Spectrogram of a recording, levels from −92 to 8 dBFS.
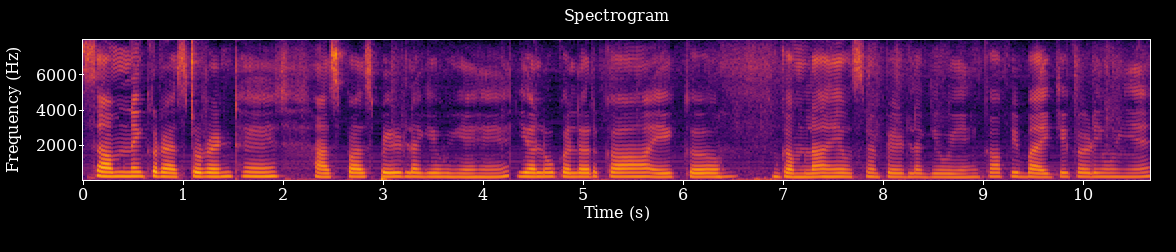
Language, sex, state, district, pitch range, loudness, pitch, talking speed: Hindi, female, Bihar, East Champaran, 210-225 Hz, -19 LUFS, 220 Hz, 135 wpm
